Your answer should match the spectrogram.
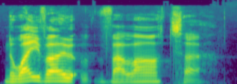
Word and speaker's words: Nuevo Vallarta: Nuevo Vallarta. That's how you pronounce it.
